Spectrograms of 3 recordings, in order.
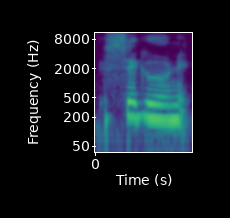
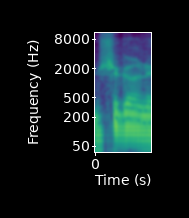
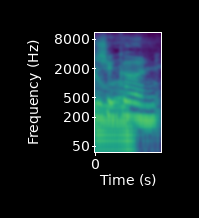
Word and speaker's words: Segun: date with a bigwig, Segun Idowu, if I pronounce it correctly. Shagun Idowu. Shagun Idowu. Sorry for my mispronunciation.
